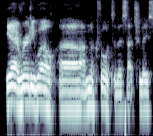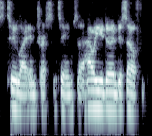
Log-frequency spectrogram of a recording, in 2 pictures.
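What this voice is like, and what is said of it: English accent. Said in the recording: “that is an English accent”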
